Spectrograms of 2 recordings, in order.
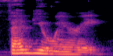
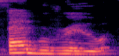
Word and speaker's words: February: of my students because there's an R in there that you don't actually say it's not fedra February it's February emphasis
